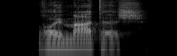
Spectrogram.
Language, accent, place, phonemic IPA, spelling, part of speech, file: German, Germany, Berlin, /ʁɔʏ̯ˈmaːtɪʃ/, rheumatisch, adjective, De-rheumatisch.ogg
- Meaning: rheumatic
